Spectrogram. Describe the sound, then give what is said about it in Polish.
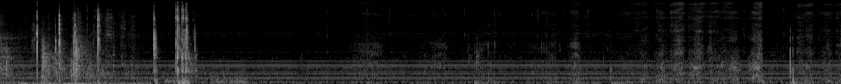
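A pen scratches across a sheet of paper as someone draws a map, in a burst of quick, sharp strokes, then continues with fainter, intermittent scribbling over a steady low background hum. No one speaks. “Dobra, dobra, jak mi pan da coś do pisania, to ja panu mapkę zrobię.”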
